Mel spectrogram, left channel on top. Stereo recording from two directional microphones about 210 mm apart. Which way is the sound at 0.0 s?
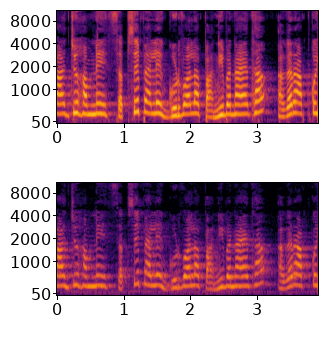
40° left (ahead or behind).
